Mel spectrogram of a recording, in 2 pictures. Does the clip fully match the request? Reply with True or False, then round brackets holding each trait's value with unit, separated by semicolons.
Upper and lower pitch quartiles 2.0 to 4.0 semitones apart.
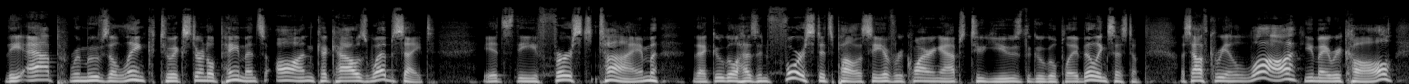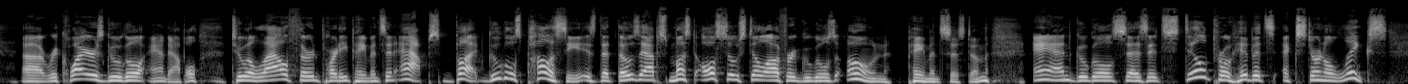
False (5.3 semitones)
